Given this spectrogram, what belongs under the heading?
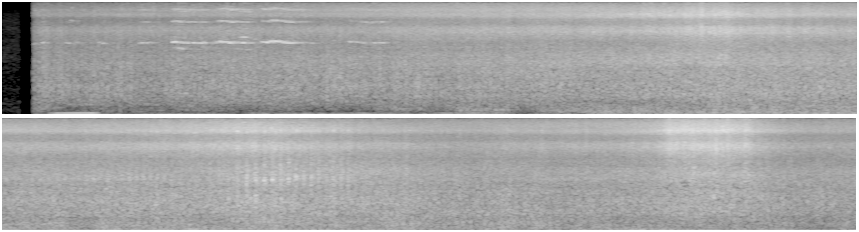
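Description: Knee-deep floodwater on the waterlogged streets of Sayajiganj, Vadodara, makes a loud, steady rushing wash that never lets up, with wind buffeting the microphone on top.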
